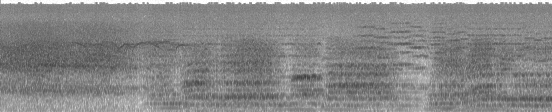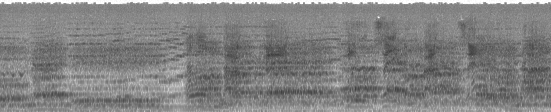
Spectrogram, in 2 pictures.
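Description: A choir of massed voices singing with an orchestra, a slow anthem in long held notes.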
